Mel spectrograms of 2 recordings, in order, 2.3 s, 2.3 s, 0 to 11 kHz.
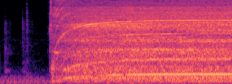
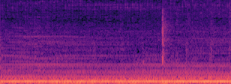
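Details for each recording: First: Bissell SpotBot 1200-2 after reattaching pulled-off ground contact that caused no suction: motor spins up fast to a steady even high whine with no rattle or surging, then winds down smoothly; suction motor running healthy after repair. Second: Bissell SpotBot 1200 carpet cleaner: only a steady low hum with no rush of suction. Vacuum motor not running because its ground wire had slipped off its contact point.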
